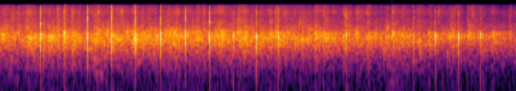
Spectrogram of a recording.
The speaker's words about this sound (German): Wir sollten Gregor Brinkmeier und Daniel Werner nochmal sehr, sehr herzlich danken. Klatscht ruhig nochmal.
